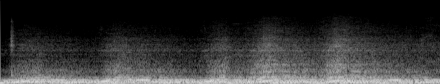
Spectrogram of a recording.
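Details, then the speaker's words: 1965 Ford Fairlane 500, 57-year-old 289 V8 with new Holley Street Warrior 600 CFM electric-choke carburetor, after a drive: smooth even burble swelling cleanly on a few light blips and settling back, no misses or knocks; normal healthy revving. "that 289 V8 sounds really good."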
